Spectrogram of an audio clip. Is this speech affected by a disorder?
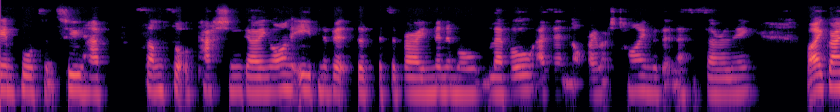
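No.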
